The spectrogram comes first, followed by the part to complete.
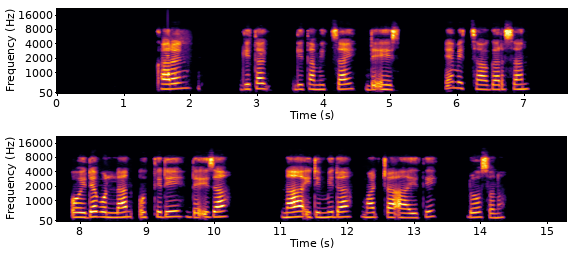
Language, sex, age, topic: Gamo, female, 25-35, government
